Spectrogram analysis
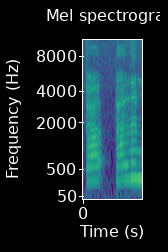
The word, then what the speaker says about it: Balham: So there was the Bedford in Balham I did. Is it Balham you pronounce it?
